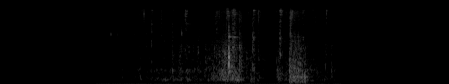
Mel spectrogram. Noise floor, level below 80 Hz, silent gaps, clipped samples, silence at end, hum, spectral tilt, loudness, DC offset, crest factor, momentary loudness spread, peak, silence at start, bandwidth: under -90 dBFS; -84 dBFS; none; under 0.1%; 0.95 s; none; -2 dB/octave; -49 LUFS; under 0.1%; 34 dB; 22 LU; -20 dBFS; 1.1 s; 16 kHz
